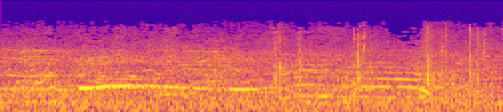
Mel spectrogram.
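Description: A large baseball stadium crowd roars and cheers in a steady, continuous wash of noise, with a few thin whistle-like tones rising through the din, trying to rally the Birds' offense.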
